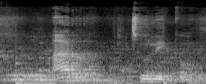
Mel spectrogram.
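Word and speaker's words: أَرْجُلِكُمْ: Satu bacanya fathah arjulakum, satu bacanya kasroh arjulikum.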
